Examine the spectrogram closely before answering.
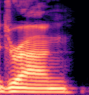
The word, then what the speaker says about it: Drang: the yet well yeah Drang is like how it's pronounced like whatever but Americans say I drank so I'll just say I drank from here on out but um so a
